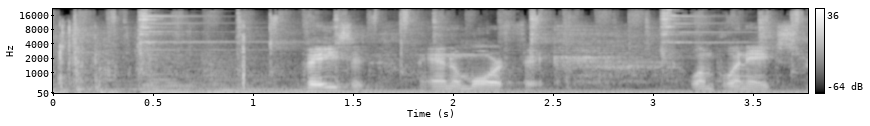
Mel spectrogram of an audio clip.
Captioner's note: case clicking; sighs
